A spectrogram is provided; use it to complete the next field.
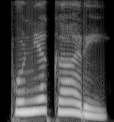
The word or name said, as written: ಪುಣ್ಯಕಾರಿ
